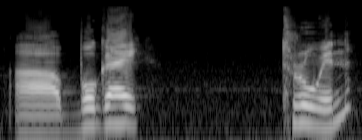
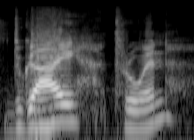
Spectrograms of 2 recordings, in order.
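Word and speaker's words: Duguay-Trouin: bit lower than the Bogey Truin. It's a it's in French. It's Dugay Truin. Truin. That's how you say it.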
